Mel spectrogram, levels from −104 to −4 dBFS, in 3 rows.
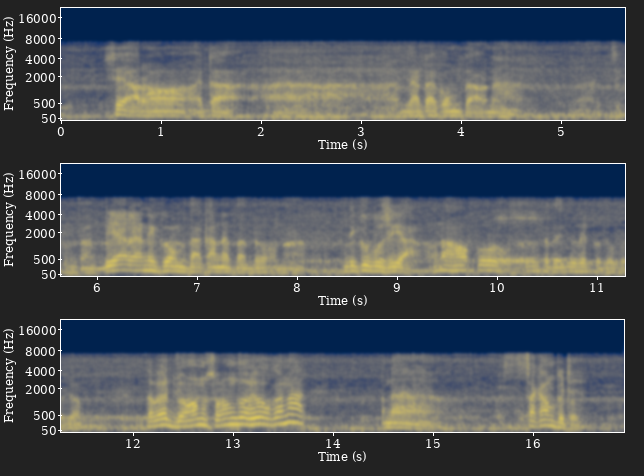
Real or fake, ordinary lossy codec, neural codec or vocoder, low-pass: fake; none; codec, 16 kHz, 4 kbps, FreqCodec, smaller model; 7.2 kHz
